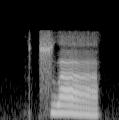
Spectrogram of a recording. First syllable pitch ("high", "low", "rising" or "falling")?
falling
